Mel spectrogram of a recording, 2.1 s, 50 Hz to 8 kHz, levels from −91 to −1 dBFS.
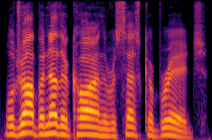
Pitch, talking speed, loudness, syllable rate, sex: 155 Hz, 225 wpm, -17 LUFS, 6.5 syllables/s, male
